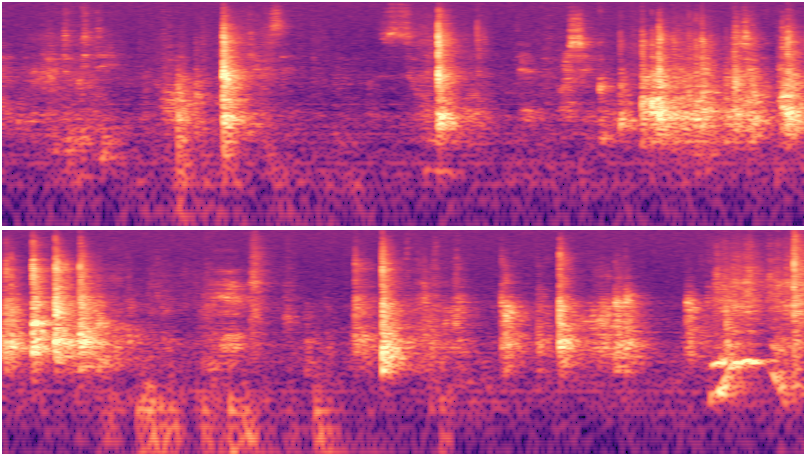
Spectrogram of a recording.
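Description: Plastic pieces clatter and click as a dog noses at a toy.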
